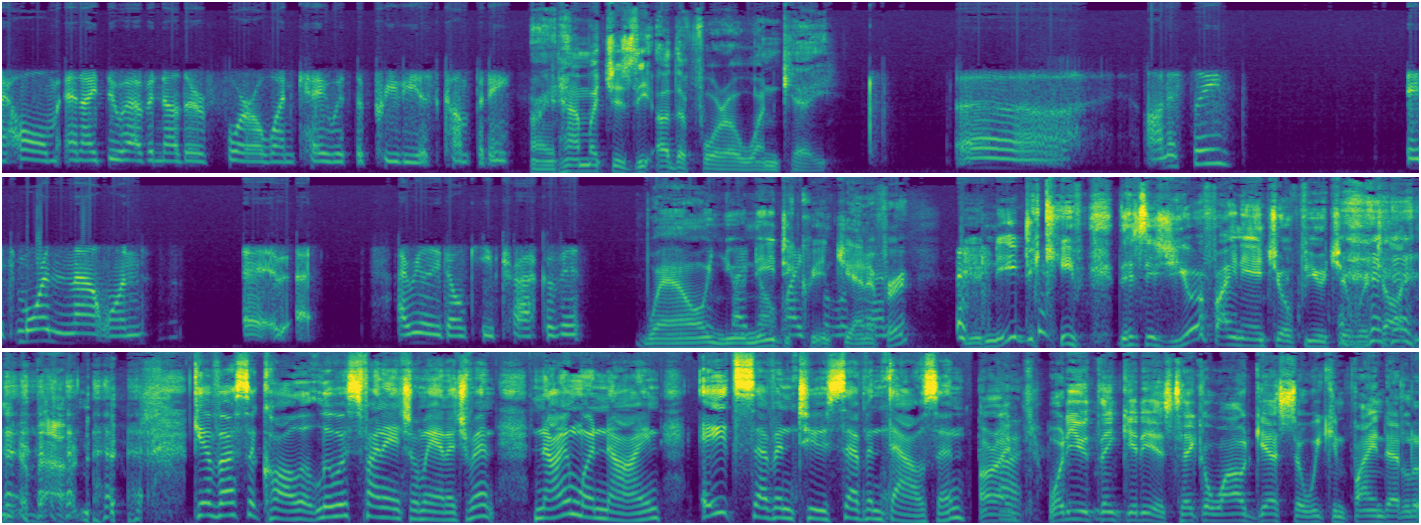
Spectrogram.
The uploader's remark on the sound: Financial planning call-in show.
